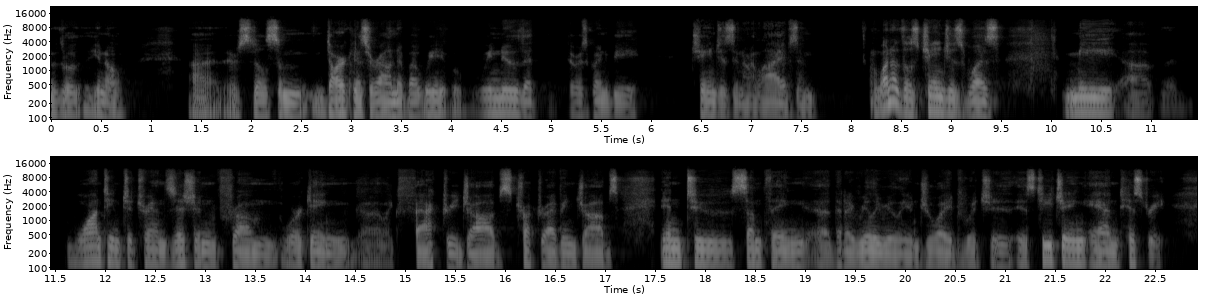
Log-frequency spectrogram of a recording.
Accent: Wisconsin, United States; I grew up in Wisconsin, right?

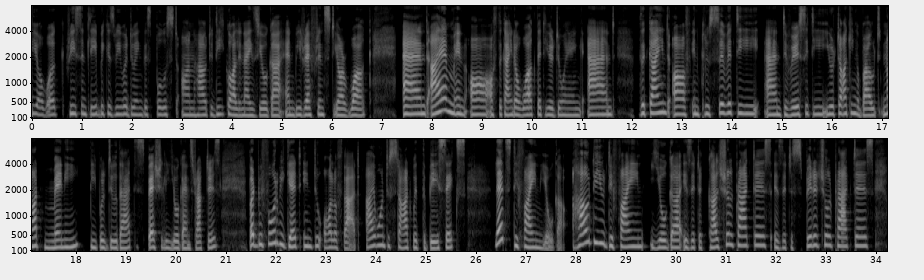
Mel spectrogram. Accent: Pakistan; now in United States; Growing up in Pakistan, I was hardly ever exposed to yoga, maybe because the practice was deemed religious rather than cultural. But when I came to America

